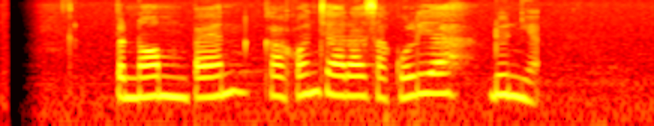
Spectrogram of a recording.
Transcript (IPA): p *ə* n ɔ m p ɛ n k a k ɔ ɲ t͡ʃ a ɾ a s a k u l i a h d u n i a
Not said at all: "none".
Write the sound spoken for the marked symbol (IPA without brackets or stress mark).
ə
